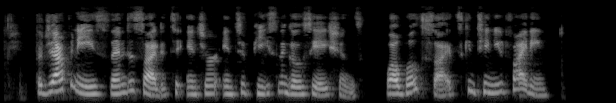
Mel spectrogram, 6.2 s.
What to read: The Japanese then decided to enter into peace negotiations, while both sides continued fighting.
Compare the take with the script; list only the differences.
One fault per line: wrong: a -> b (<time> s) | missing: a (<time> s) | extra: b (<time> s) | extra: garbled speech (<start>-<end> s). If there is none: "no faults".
no faults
